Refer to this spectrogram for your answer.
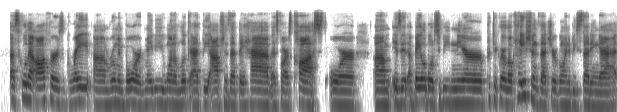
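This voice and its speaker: A woman speaks at a fairly slow pace with a fairly low pitch. She has an unremarkable speaking voice, heard over a quiet background. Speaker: admissions consultant. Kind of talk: webinar presentation.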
